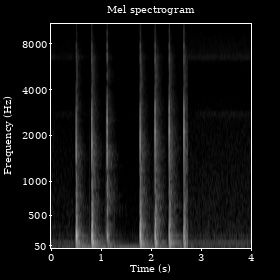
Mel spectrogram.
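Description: Seven sharp knocks, three and then after a short pause four more, about three a second.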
